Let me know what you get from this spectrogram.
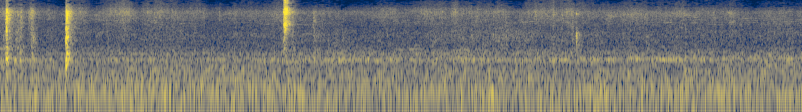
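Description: Interior noise of a moving ETS electric passenger train carriage: a steady rumble of the train running along the track. Three short sharp clicks or knocks stand out in the first three seconds.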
